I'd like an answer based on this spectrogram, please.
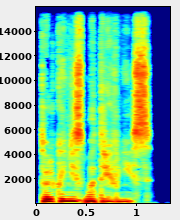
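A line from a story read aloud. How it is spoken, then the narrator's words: Whispering to herself. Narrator (Russian): шептала она себе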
